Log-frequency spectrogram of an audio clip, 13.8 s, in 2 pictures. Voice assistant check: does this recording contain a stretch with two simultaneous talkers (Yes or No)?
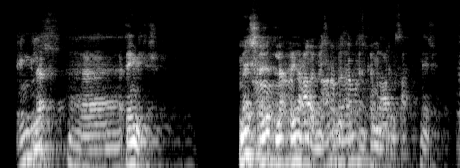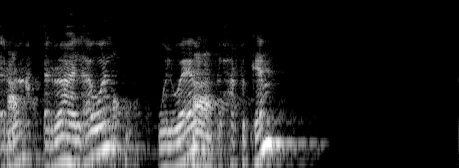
Yes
